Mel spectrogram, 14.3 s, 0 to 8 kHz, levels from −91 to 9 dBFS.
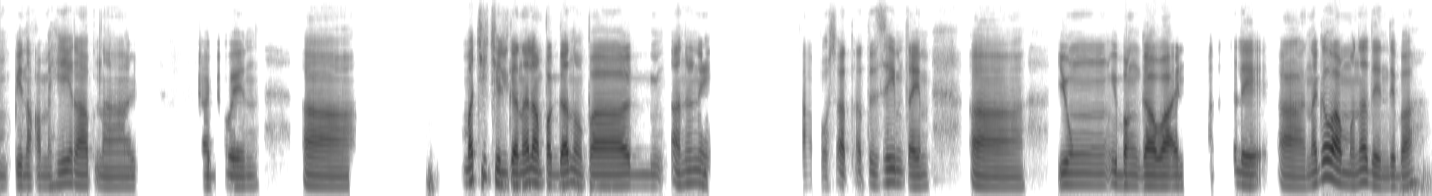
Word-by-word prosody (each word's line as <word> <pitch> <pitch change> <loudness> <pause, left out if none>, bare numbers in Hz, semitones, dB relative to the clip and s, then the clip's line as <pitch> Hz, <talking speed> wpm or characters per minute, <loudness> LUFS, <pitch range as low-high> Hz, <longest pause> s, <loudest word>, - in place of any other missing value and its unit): pinakamahirap 120 +2 -2
na 110 0 -5 0.7
gagawin, 110 0 -4 0.5
ah 110 -2 0 1.1
machi-chill 140 -4 0
ka 130 - +6
nalang 145 +2 +5
'pag 130 -2 0
ano 140 -2 -2
'pag 120 +1 +3 0.4
ano 130 +2 -3
na, 145 - -4
eh - - -32 0.9
tapos - - -14
at - - -2
at - - -9
the 130 - -7
same 150 0 -2
time, 115 0 0 0.4
ah, 105 -2 +1 0.3
yung 125 0 -3
ibang 120 -2 0
gawain 115 -1 +6
kung - - -26
sakali, 135 -4 -5 0.4
ah, 110 -2 +1
nagawa 140 - +7
mo 125 - -3
na 150 +5 +2
din 115 -4 -1
'di 115 - -3
ba? 120 +5 -1
120 Hz, 135 wpm, -24 LUFS, 110-130 Hz, 1.1 s, nagawa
